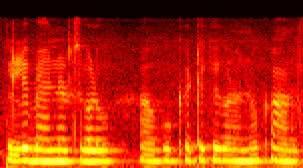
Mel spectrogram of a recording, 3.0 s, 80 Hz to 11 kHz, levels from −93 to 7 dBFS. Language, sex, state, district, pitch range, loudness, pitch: Kannada, female, Karnataka, Bidar, 215-230 Hz, -16 LUFS, 220 Hz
